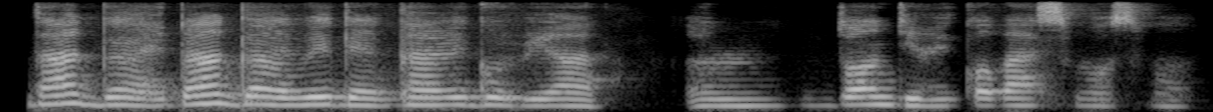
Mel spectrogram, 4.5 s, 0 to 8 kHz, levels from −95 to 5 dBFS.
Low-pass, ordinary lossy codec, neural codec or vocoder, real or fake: 7.2 kHz; none; codec, 44.1 kHz, 2.6 kbps, DAC; fake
